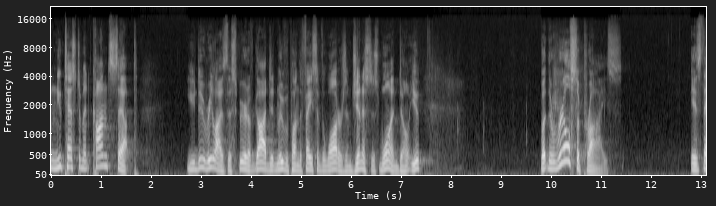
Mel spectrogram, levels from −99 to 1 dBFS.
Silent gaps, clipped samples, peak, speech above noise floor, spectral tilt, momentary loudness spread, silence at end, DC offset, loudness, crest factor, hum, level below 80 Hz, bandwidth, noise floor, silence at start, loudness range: none; under 0.1%; -6 dBFS; 43 dB; -6 dB/octave; 8 LU; 0 s; under 0.1%; -22 LUFS; 18 dB; none; -52 dBFS; 17 kHz; -64 dBFS; 0 s; 5 LU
